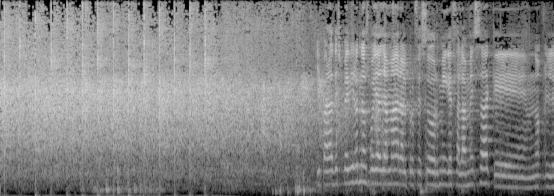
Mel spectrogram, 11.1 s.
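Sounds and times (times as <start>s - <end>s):
audience applause: 0.0s - 7.3s
speech: 6.6s - 11.0s.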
